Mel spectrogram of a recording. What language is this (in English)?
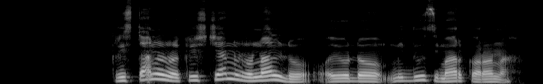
Luo (Kenya and Tanzania)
